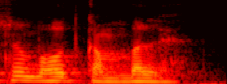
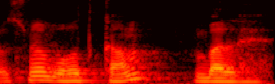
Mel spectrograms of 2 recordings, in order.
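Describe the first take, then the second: First: Kam and bal run together without a pause. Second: A short pause separates kam and bal. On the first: The phrase means nothing; it sounds like 'blanket'. The speaker calls it wrong. "तो इसका कोई अर्थ नहीं निकलेगा ना" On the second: The person has little strength. The speaker calls it right. "आपको वहाँ विराम देना पड़ेगा"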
